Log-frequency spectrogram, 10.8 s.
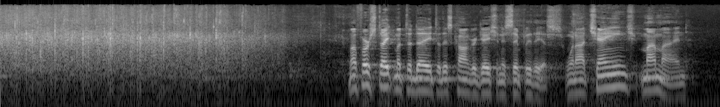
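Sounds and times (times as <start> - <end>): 
audience clapping hands: 0.0 - 4.5
speech: 5.2 - 10.4.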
